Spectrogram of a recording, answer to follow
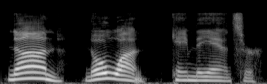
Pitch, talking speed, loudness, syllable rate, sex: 205 Hz, 110 wpm, -15 LUFS, 3.7 syllables/s, female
